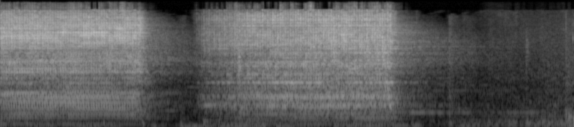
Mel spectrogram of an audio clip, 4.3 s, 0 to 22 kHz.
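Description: Power tool snugging down trailer hitch hardware on a 2017 Subaru Crosstrek, loud rattling impact-style bursts in two long runs with a brief pause between, then trailing off to a lower hum.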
